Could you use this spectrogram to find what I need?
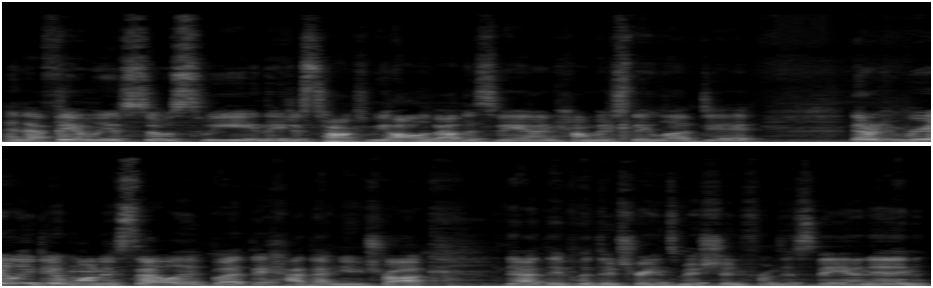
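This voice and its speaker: A woman talks at a very fast pace with fairly even intonation. Noticeable background noise and audible room echo surround her voice. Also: medium pitch for a woman. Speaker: vlogger. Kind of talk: casual vlog tour. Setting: inside a van.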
